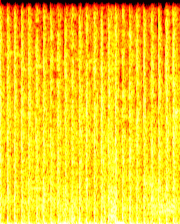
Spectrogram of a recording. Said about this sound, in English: I'm gonna cluster strike the guy right here.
